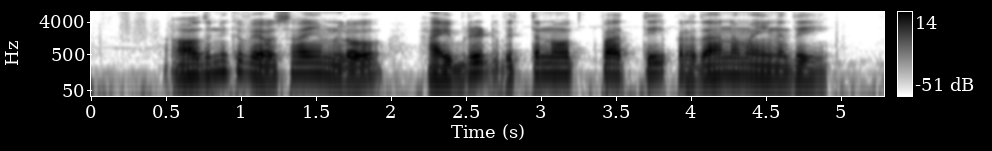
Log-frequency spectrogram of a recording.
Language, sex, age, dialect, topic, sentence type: Telugu, male, 18-24, Utterandhra, agriculture, statement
